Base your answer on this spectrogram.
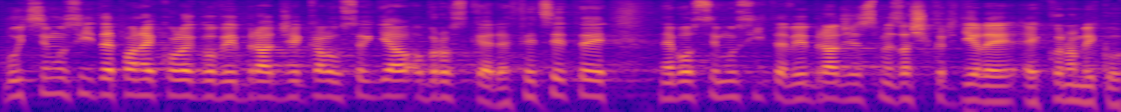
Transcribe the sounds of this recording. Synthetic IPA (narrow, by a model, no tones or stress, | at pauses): bucsɪmusiːt̪ɛpanɛko̞lɛɡovɪbɾat̪ʒɛkalowsɛkɡɟɛlalo̞bɾofskɛːdɛfɪt͡sɪt̪ɪ | nɛbo̞sɪmusiːt̪ɛvɪbɾat̪ʒɛsmɛzaʃkr̩cɪlɪʔɛko̞no̞mɪku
